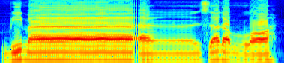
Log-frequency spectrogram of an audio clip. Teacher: Ya, di sini adanya ma yang bertemu dengan hamzah setelahnya dan hamzah tersebut pada lain kata, maka kita namakan dengan mad jaiz munfasil. Untuk mad jaiz munfasil sendiri panjangnya adalah 4 harokat atau 5 harokat.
